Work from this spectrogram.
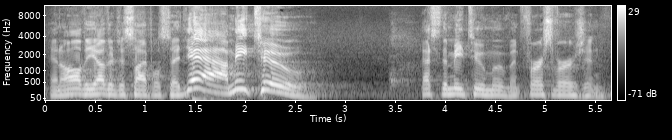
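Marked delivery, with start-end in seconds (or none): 1.4-2.6 high, loud, stretched-out agreement; hammed-up follower jumping on board; eager chiming in. Disciples chime in after Peter.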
